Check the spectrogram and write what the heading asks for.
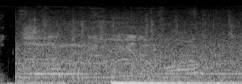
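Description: City street traffic noise mixed with background film music; a deep bass tone comes in about a second in.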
